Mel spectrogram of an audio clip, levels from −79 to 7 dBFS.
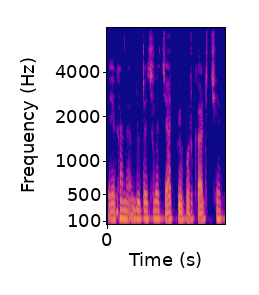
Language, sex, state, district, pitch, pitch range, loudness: Bengali, male, West Bengal, Malda, 125 Hz, 115-130 Hz, -23 LUFS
